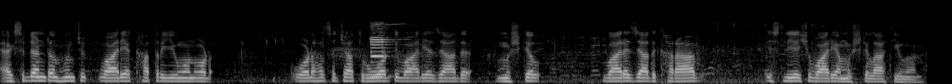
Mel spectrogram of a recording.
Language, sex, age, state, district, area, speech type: Kashmiri, male, 30-45, Jammu and Kashmir, Kulgam, rural, spontaneous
